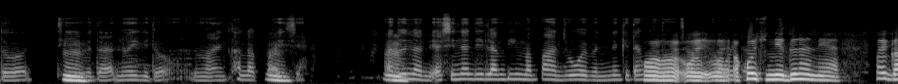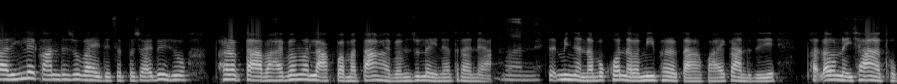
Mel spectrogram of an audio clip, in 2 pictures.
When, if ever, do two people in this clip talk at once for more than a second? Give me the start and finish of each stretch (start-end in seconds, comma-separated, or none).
6.4-7.6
